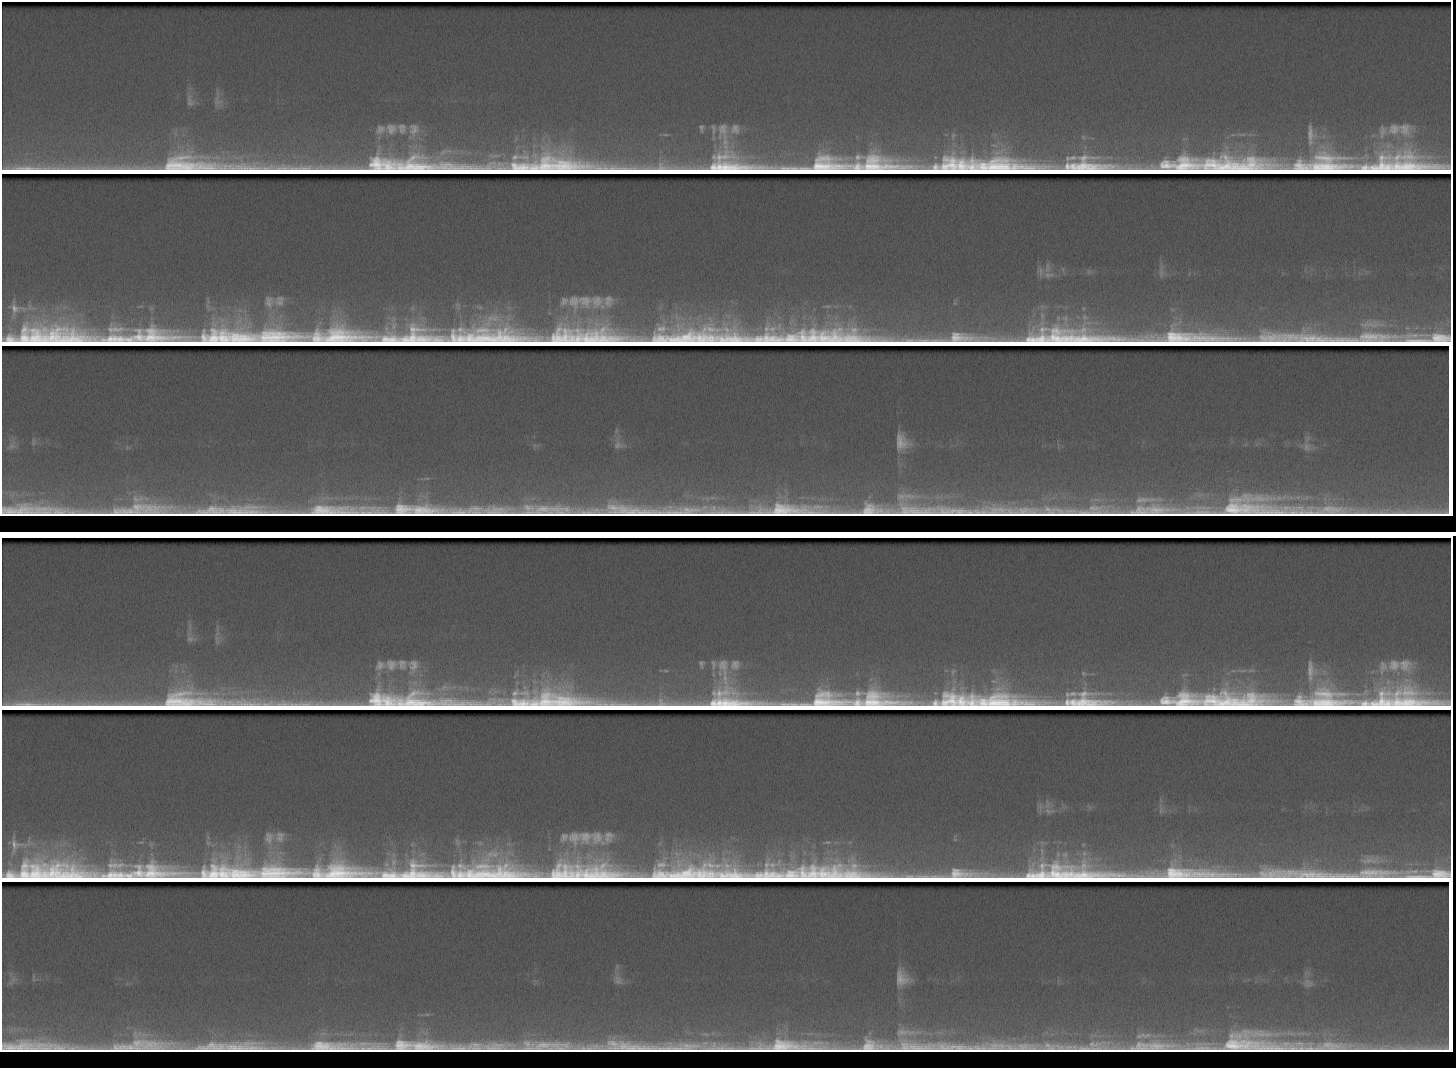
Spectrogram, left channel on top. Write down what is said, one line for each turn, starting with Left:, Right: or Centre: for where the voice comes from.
Left: ओ
Right: ओमफ्राय
Left: दाउसा मोख्रेबबो दं नामा? दाउसा मोख्रेब
Right: आगर
Left: ओ
Right: गुबै
Left: थाइगिर बिबार‌।
Right: थाइगिर बिबार औ।
Left: उम।
Right: <inaudible> बेबायदिनो
Left: उम
Right: बेफोर
Left: बे
Right: बेफोर बेफोर आगरफोरखौबो गोदो गोदायनि बर'फोरा बा आबै आबौमोना ओ बिसोरो मिथिंगानिफ्रायनो इन्सपायार जानानै बानायनायमोन। जेरैबायदि हाजो आगर, हाजो आगरखौ ओ बर'फोरा बे मिथिंगानि हाजोखौनो नुनानै समायना हाजोखौ नुनानै माने बिनि महरखौनो एरखांदोंमोन। बेनिखायनो
Left: उम
Right: बिखौ हाजो आगर होननानै बुंङो।
Left: उम।
Right: औ। बेबायदिनो
Left: फिथाइ-सामथाइनि
Right: फारौ मेगननि
Left: बेलायावबो
Right: बे
Left: अ फिथाइ-सामथाइनि
Right: औ
Left: बेलायावबो अ ब-बैग्रि-बैग्रि फिथाइ ओ बैग्रि
Right: औ
Left: बेगर बैग्रि आगर, बैग्रि आगरबो दं नामा? खोना-खोनादों
Right: औ
Left: माथो।
Right: औ
Left: बैग्रि आगर, हाजो आगर बेफोर हाजोनि महरखौ एरखांनानै आगर
Right: औ
Left: एरोमोन आरोना।
Right: औ
Left: थाइगिर बिबार थाइगिरनि माबाखौ ओ थाइगिर बिबार-बिबारखौ माने
Right: औ
Left: आगर एरना होयोमोन आरोना जि फोराव
Right: <unintelligible>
